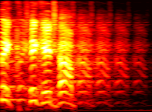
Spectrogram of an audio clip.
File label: neutral flag dropped, announcer; tf2cciv; open fortress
